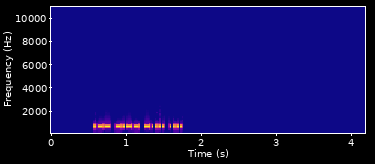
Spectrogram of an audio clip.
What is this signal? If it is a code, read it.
Morse code, heard as a keyed tone, about 52 wpm, 700 Hz. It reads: WY6H
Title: USA Call Signs - 4 Characters - Repeated 3x - 50wpm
